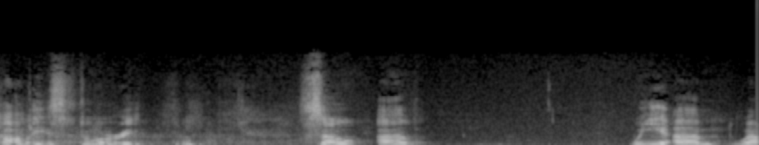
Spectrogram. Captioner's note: laughter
